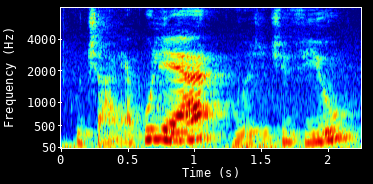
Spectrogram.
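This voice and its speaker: A woman's voice: lowish voice, sing-song, moderate pace, reverberant. A woman teaching a Spanish pronunciation lesson in Portuguese, explaining patiently and often checking in with her students.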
